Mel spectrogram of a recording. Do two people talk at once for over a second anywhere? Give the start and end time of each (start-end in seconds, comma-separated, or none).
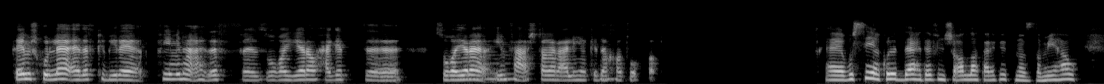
none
